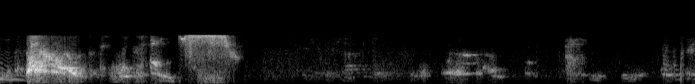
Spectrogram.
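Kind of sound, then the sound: animal, small dog barking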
